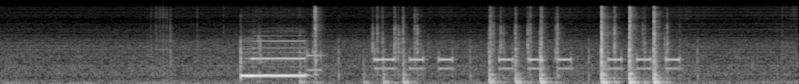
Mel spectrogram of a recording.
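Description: Dial tone from a corded desk telephone handset, heard briefly about two seconds in. It is followed by about ten quick touch-tone (DTMF) beeps in three short runs as the number keys are pressed, each with a plastic button click.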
